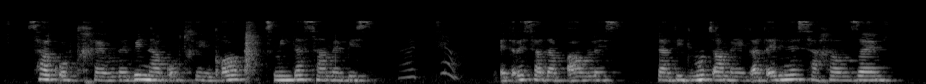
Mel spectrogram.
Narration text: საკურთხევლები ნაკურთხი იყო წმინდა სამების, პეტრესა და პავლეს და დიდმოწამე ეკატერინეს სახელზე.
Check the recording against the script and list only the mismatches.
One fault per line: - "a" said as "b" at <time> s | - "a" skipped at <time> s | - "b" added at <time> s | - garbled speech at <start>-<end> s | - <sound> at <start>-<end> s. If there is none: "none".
- sneeze at 4.0-4.7 s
